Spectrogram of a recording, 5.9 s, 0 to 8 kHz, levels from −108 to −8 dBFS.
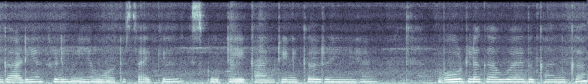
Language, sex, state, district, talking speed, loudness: Hindi, female, Uttar Pradesh, Budaun, 195 wpm, -16 LUFS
